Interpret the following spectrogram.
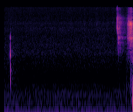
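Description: Quiet room tone with a faint steady low hum, broken by one brief faint click just after the start.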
